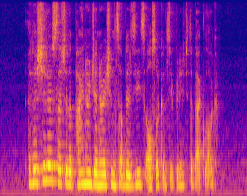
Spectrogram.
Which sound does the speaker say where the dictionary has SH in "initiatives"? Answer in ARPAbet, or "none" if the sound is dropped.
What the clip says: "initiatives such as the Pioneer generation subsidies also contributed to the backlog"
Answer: SH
